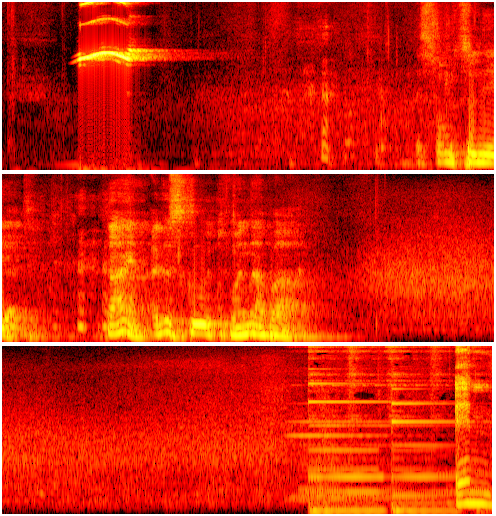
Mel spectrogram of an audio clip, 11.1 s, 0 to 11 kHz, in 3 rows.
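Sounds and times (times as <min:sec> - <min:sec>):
high feedback whistle: 0:00.5 - 0:01.7.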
